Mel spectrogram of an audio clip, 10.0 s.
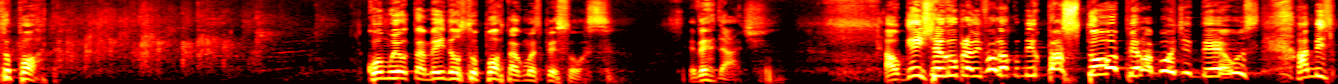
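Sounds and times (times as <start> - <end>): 
speech: 0.0 - 0.4, 2.8 - 5.9, 6.6 - 10.0
audience applauding: 0.0 - 2.6.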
